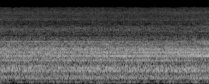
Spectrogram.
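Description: Handheld craft heat tool (embossing heat gun) running with a steady blowing hiss of its fan.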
